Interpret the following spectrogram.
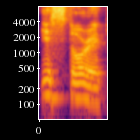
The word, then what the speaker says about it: historic: right all historic but if you say historic and you don't say the H you could say an historic event but historic is not really a word we use right we say historic with an H so a historic event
